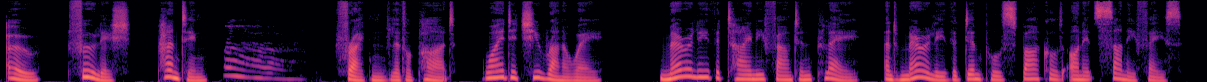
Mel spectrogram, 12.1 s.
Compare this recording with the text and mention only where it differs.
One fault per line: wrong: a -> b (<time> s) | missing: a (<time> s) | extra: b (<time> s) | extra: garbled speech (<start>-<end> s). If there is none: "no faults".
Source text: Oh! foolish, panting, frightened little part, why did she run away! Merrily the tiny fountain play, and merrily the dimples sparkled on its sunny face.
no faults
